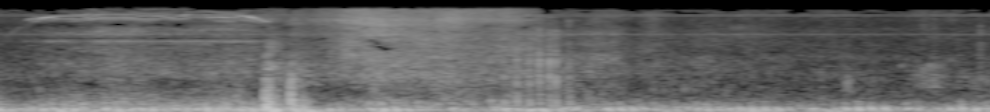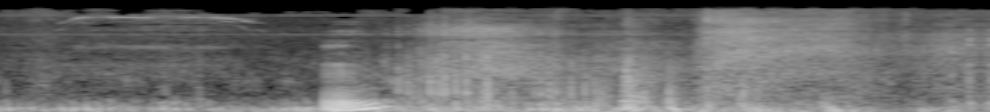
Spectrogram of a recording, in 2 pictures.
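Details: Pet cats (Scottish folds and a British shorthair) arriving in the early morning to rouse their owner purr in a continuous low drone, with quiet human speech and a short bump midway.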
